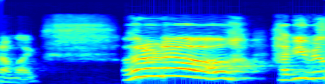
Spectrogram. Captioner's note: sighing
